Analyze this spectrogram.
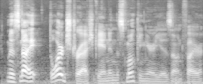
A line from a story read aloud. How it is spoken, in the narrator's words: calmly said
